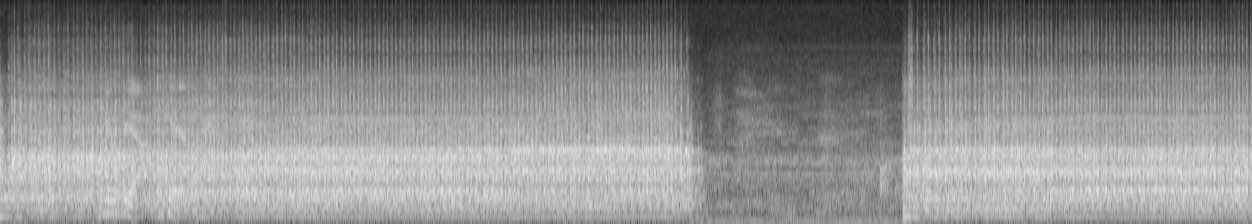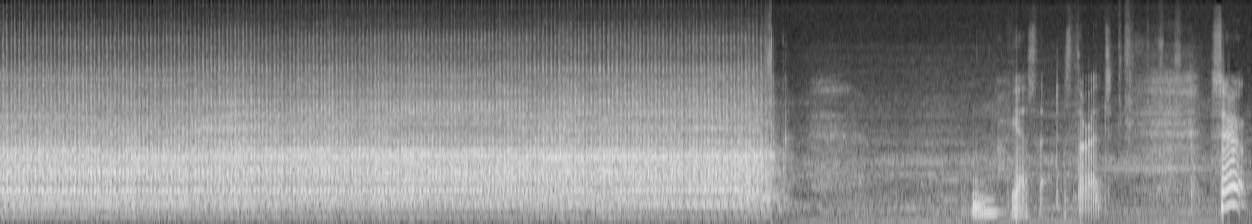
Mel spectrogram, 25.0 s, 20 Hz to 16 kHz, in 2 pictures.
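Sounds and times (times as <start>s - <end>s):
sewing machine running: 0.0s - 7.1s, 9.0s - 20.4s.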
